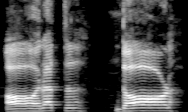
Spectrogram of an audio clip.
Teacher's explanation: इसको बोलने के लिए लंबा और भारी औ निकालते हैं।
